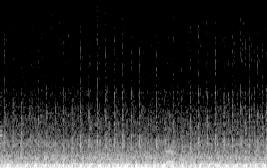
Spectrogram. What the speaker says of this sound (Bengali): বোটটা চলছে দেখো, ঠিক আছে।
